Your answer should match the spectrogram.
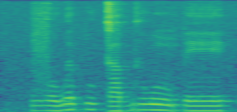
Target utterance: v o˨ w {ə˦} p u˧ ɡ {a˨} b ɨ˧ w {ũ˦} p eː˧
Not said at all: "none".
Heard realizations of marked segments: ə˦, a˨, ũ˦˨

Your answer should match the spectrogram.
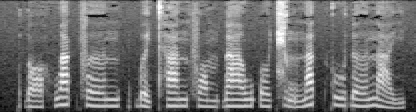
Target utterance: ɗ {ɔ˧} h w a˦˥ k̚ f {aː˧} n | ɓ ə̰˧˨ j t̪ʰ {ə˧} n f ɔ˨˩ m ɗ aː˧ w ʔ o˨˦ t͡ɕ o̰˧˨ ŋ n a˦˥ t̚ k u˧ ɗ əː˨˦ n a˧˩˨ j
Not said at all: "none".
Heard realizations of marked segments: ɔ˨˩, əː˧, a˧

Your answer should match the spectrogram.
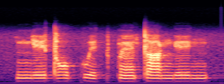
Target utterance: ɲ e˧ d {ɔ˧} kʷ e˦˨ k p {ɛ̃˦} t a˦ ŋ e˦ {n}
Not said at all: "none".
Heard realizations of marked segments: ɔ˧, ɛ̃˦, ŋ

